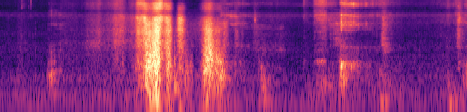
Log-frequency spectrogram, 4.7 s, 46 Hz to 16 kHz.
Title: Drumstick coughing 3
